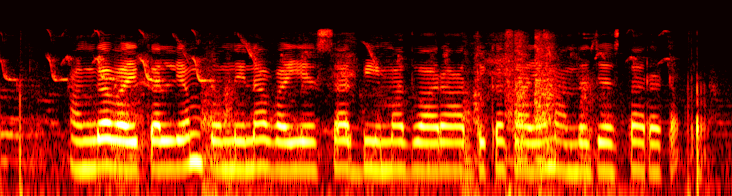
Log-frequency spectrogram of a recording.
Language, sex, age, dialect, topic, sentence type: Telugu, male, 31-35, Telangana, banking, statement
